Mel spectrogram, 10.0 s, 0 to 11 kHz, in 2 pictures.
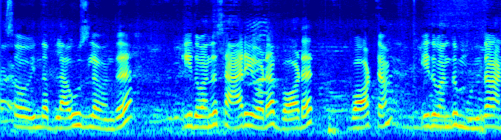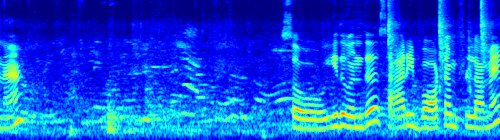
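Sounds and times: higher-pitched background talking: 1.6s - 8.2s.

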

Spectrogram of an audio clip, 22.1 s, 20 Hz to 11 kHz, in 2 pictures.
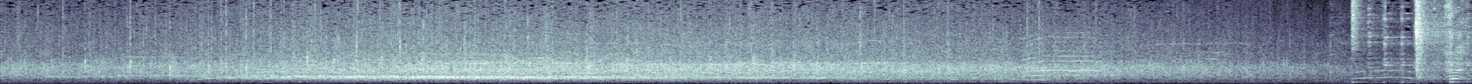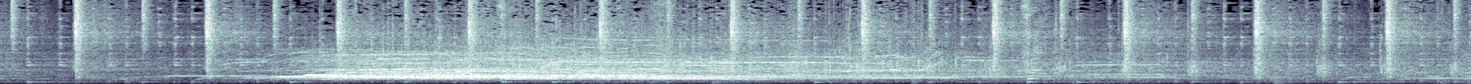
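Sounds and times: voices cheering: 0.0s - 8.5s, 11.8s - 22.0s
audience applauding: 0.0s - 10.3s, 12.6s - 22.0s.

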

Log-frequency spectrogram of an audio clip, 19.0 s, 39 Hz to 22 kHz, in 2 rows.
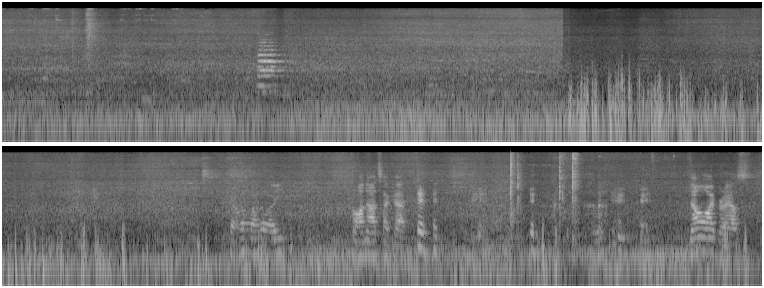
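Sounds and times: vehicle horn toot: 3.2s - 3.8s.

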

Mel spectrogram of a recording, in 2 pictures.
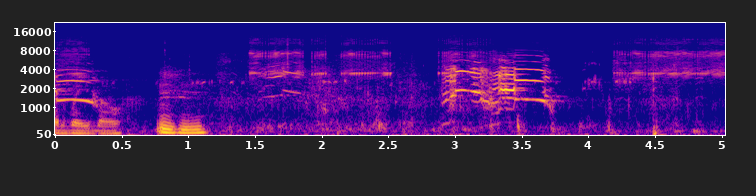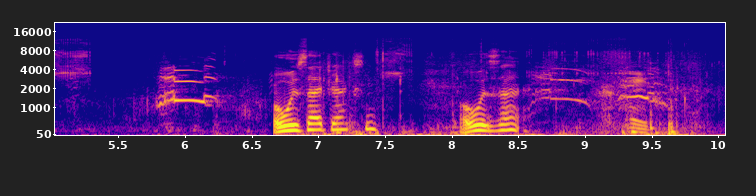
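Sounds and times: gulls calling: 0.0s - 6.4s, 8.5s - 9.8s.

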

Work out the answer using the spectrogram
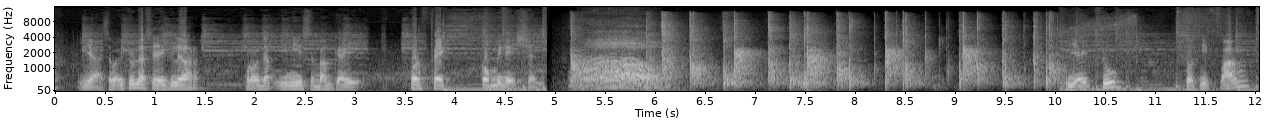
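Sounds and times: short swelling sound: 2.2s - 4.9s
people clapping: 5.1s - 10.3s.

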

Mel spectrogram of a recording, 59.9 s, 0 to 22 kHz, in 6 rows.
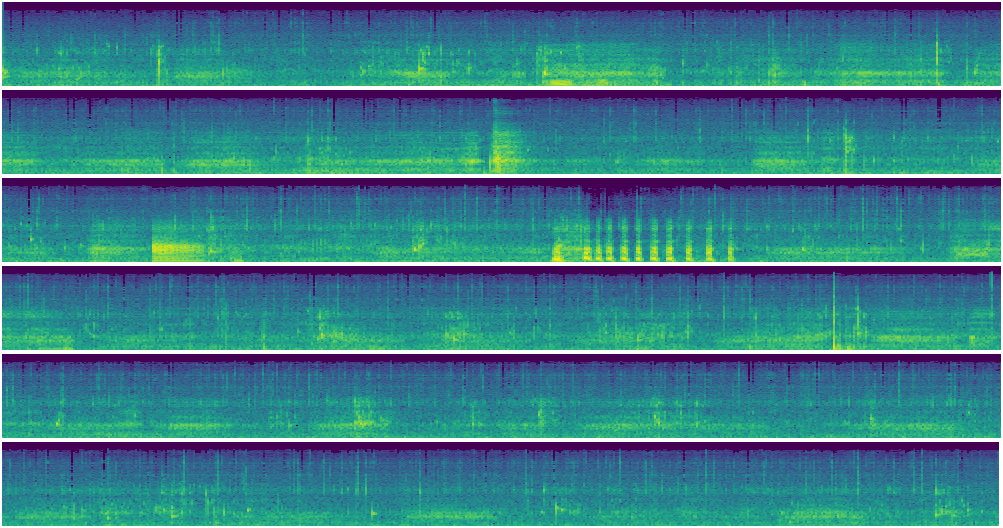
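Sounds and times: underwater gurgling and sloshing: 0.0s - 59.9s.

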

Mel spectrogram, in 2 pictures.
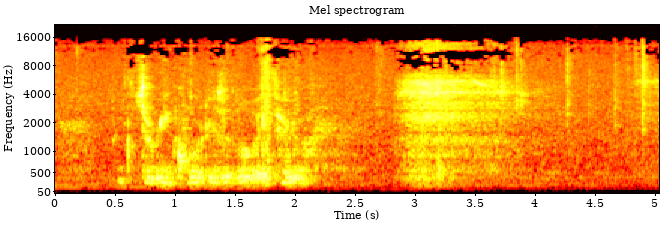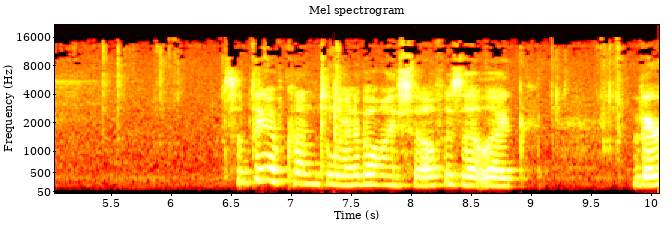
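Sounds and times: faint ticks and crackles: 3.5s - 7.6s.

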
